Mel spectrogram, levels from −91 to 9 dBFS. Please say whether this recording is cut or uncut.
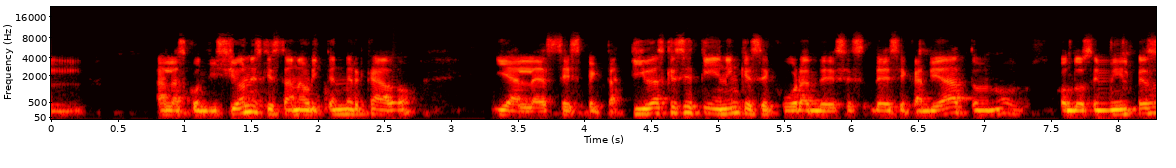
uncut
